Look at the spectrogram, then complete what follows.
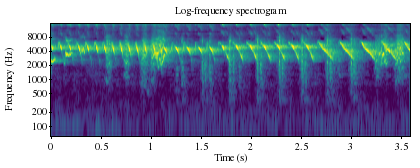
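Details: Javan myna in full loud calling, used to stir other mynas into calling: a fast, unbroken run of short, sharp, downslurred notes, roughly ten per second, bright and strident throughout.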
